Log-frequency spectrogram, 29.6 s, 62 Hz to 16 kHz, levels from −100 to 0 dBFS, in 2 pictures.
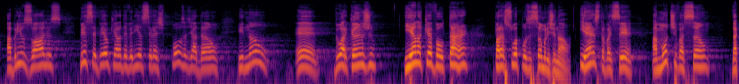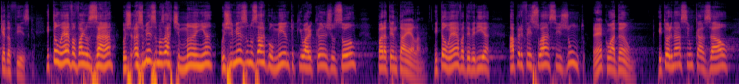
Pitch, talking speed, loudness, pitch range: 200 Hz, 130 wpm, -33 LUFS, 185-225 Hz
